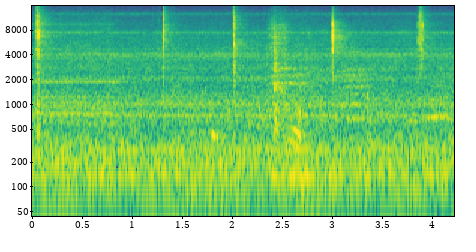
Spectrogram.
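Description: Someone eating cooked crab by hand: about six sharp, irregularly spaced clicks and cracks of shell and mouth over a steady low hum.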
